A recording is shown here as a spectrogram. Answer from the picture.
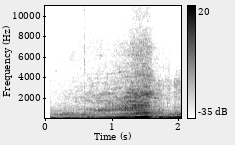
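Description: Car engine accelerating, its note rising steadily over the first second and a half and then holding.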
